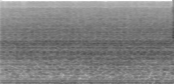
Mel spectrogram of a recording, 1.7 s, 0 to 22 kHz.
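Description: BMW S1000RR sport motorcycle engine in sixth gear at about 24 mph, a loud, steady, low droning hum with no change in pitch or level over the short stretch.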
